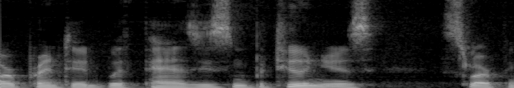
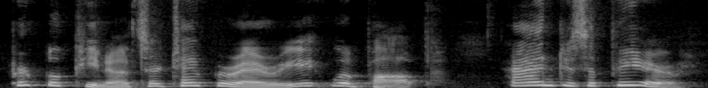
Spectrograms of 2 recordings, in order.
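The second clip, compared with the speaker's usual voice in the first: high, singsong practical parent; doting storybook mother; consoling mother; 9 semitones higher than usual. A narrator's reading. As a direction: reassure her in a high voice. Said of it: "said her pin-headed but practical parent".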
